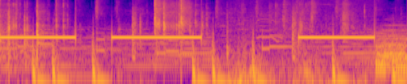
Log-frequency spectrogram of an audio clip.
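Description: Three loud, steady censor bleeps at one pitch, each under a second long, cutting in and out over background music.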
